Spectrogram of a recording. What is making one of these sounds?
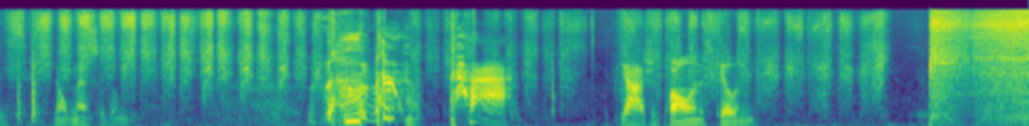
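A brush scrubs a car wheel.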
